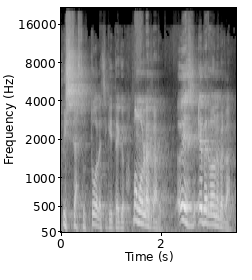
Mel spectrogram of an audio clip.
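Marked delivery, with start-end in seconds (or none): 1.4-3.4 louder, higher demand for the truth; stern confrontation. Retold or imitated. Pastor confronting a frightened student in counseling, stern and loud. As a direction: confront them, pressing loudly for an answer.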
